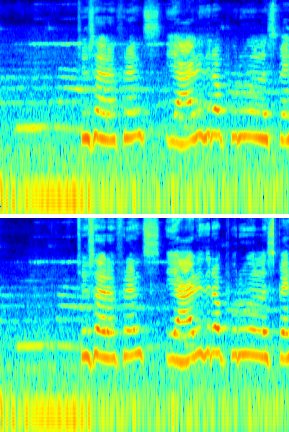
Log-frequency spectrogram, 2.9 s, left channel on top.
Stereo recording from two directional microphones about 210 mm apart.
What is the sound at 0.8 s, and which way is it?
Speech, 55° right (ahead or behind).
